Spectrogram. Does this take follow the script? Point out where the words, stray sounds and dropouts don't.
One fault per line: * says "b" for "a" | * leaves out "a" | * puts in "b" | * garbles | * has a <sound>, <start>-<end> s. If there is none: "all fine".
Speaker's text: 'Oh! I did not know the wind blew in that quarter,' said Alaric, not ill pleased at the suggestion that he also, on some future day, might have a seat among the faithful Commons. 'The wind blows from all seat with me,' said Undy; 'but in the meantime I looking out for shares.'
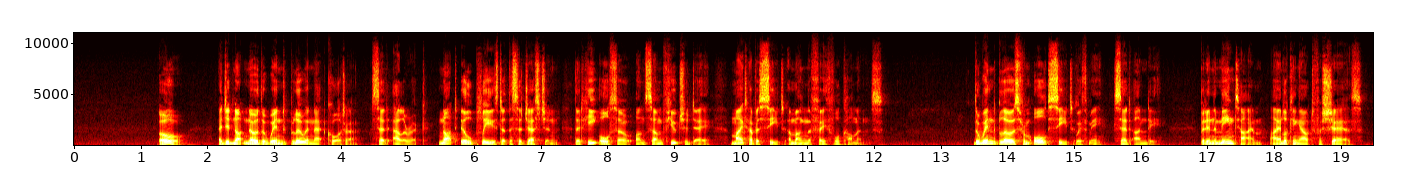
all fine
